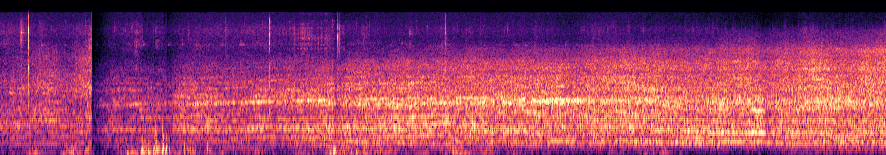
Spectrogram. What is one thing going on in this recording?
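Several racing car engines roar together as the cars speed closer.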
